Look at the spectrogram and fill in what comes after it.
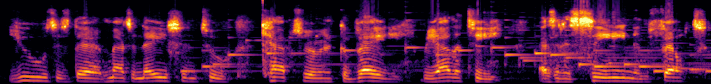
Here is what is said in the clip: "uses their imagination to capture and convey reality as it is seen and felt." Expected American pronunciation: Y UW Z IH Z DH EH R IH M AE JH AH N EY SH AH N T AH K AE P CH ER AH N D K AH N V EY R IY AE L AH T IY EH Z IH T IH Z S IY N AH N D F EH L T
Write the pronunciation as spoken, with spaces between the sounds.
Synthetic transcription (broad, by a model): Y UW Z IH Z DH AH R IH M AE JH AH N EY SH AH N T AH K AE P CH ER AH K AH V EY R IY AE L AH T IY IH Z IH T IH Z S IY N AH N F EH L T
